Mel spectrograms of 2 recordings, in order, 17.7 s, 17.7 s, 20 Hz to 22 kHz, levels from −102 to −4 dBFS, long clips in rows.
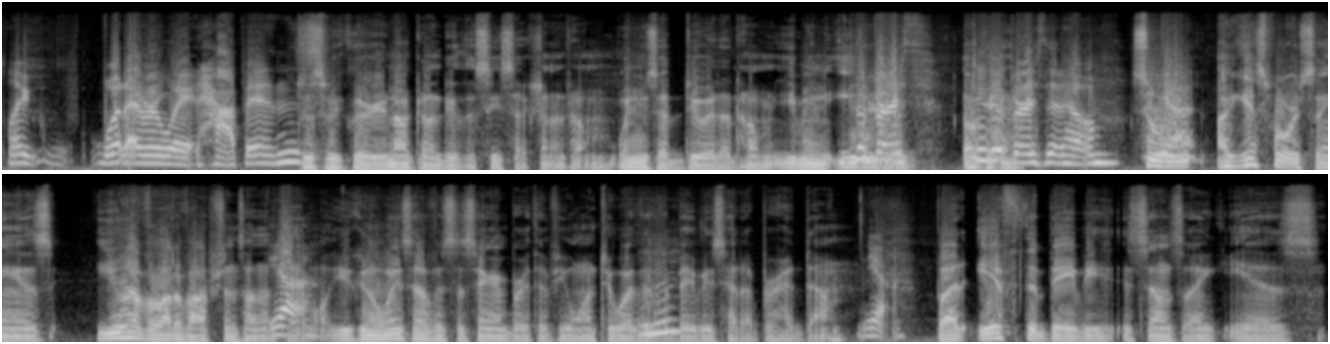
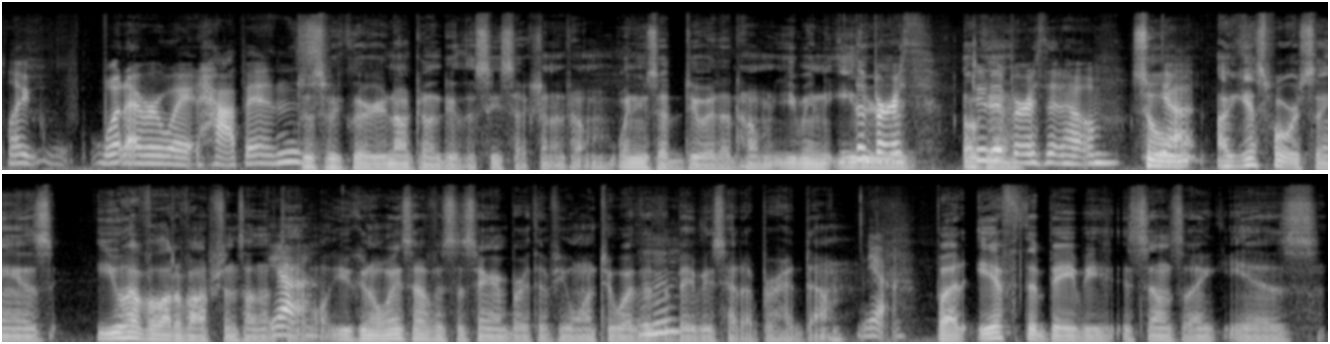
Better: second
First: distortion; slight; 5% of the sound clipped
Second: none

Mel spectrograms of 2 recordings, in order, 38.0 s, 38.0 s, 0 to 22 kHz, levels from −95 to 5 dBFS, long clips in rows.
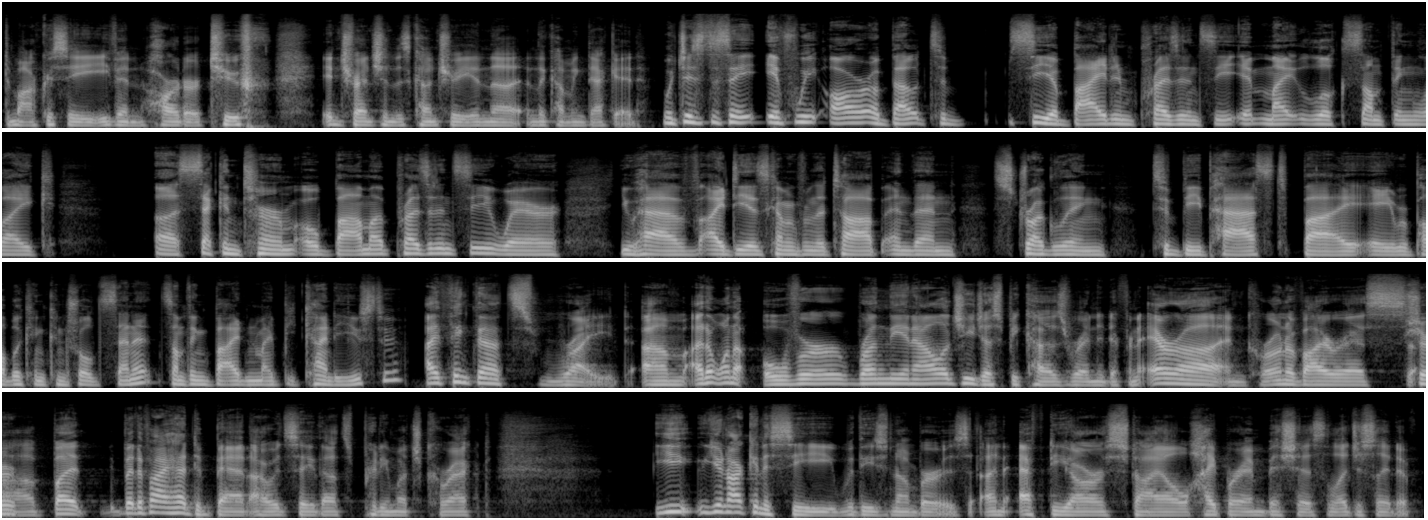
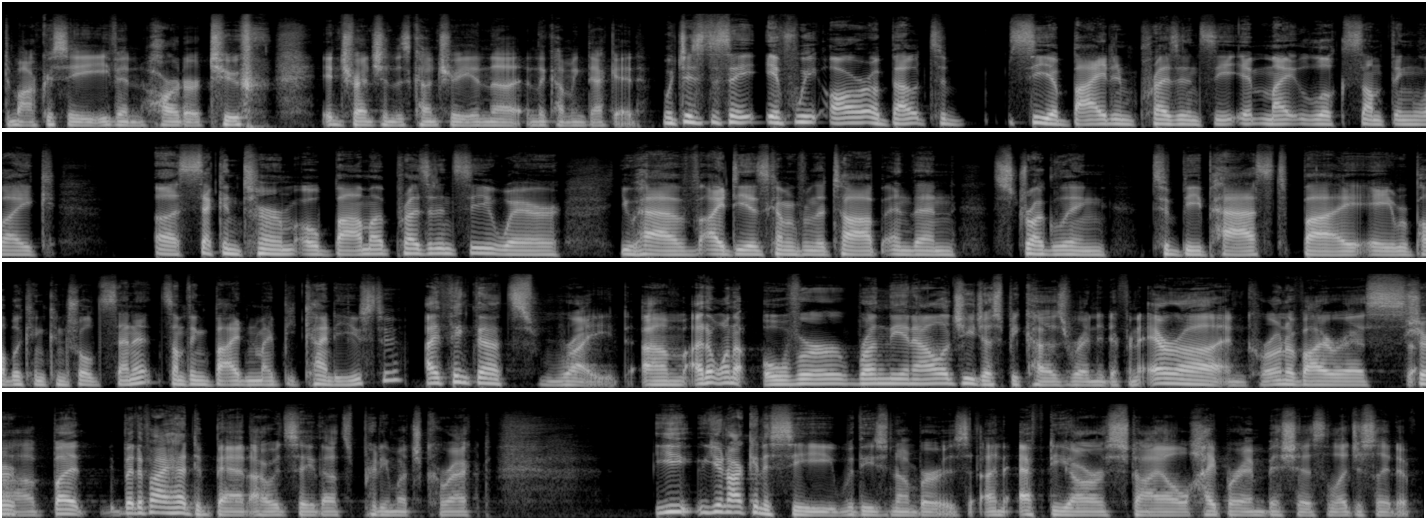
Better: neither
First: none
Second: none

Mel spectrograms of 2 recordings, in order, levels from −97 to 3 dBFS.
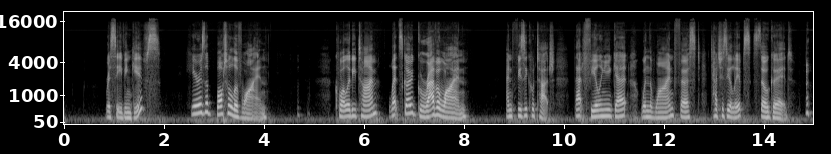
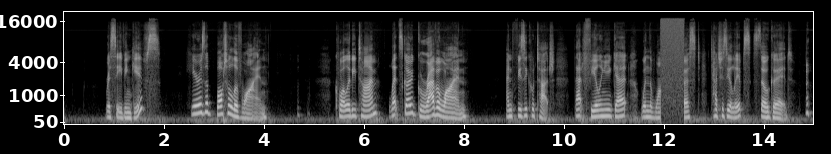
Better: first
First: none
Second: audio cutting out; filled with static; at 12 s

